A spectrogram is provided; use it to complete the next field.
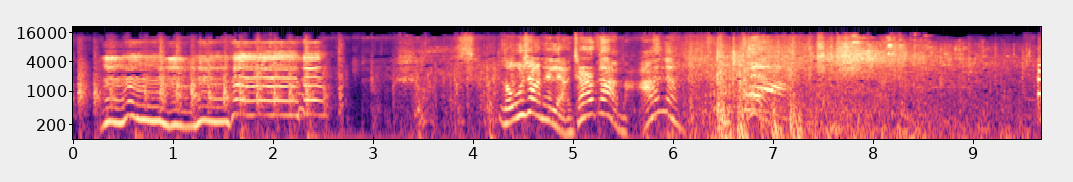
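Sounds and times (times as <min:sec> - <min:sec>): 
speech: 0:00.3 - 0:01.8, 0:04.3 - 0:07.1
seventh-floor balcony collapsing and crashing down: 0:03.0 - 0:09.6.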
